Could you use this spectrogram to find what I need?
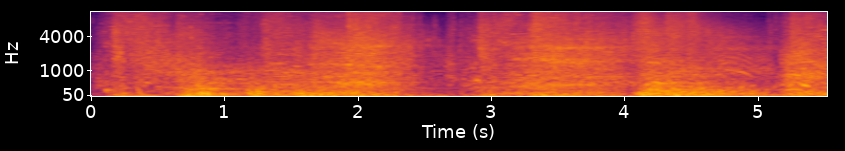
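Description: Magic spells burst and crackle amid clashing combat.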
